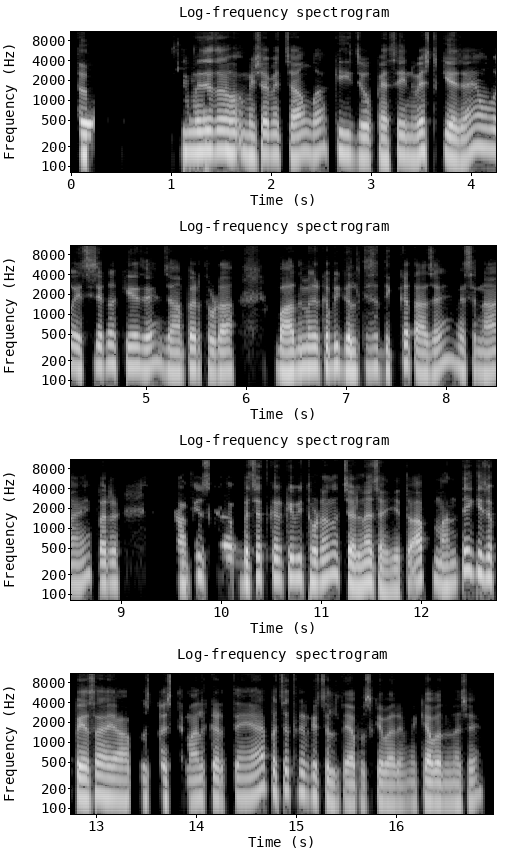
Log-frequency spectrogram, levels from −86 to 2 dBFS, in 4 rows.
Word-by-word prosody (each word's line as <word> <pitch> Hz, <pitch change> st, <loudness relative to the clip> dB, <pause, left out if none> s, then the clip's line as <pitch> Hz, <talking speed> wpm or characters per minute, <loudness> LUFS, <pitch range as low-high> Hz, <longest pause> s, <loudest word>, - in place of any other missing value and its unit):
तो, 445 Hz, -, +9 dB, 1.0 s
मुझे 170 Hz, +1 st, +6 dB
तो 175 Hz, -1 st, +5 dB
हमेशा 150 Hz, 0 st, +1 dB
मैं 155 Hz, 0 st, -1 dB
चाहूँगा 155 Hz, +4 st, 0 dB
कि 160 Hz, -2 st, +1 dB
जो 140 Hz, -1 st, +3 dB
पैसे 135 Hz, +2 st, 0 dB
इन्वेस्ट 145 Hz, +3 st, +1 dB
किए 140 Hz, -4 st, +4 dB
जाए 135 Hz, +9 st, 0 dB
वो 185 Hz, -3 st, 0 dB
ऐसी 155 Hz, +2 st, -1 dB
जगह 170 Hz, +2 st, 0 dB
किया 165 Hz, 0 st, 0 dB
जाए 155 Hz, 0 st, +2 dB
जहाँ 135 Hz, -3 st, -1 dB
पर 150 Hz, -2 st, +3 dB
थोड़ा 135 Hz, 0 st, +1 dB, 0.4 s
बाद 135 Hz, 0 st, +4 dB
में 155 Hz, -, +2 dB
अगर 155 Hz, 0 st, +3 dB
कभी 165 Hz, +1 st, 0 dB
गलती 150 Hz, 0 st, +2 dB
से 155 Hz, -, -3 dB
दिक्कत 150 Hz, +3 st, -2 dB
आ 135 Hz, -, +3 dB
जाए 140 Hz, +8 st, -2 dB
वैसे 145 Hz, 0 st, -4 dB
ना 135 Hz, 0 st, -1 dB
आए 150 Hz, +6 st, -3 dB
पर 150 Hz, 0 st, +1 dB, 0.6 s
काफ़ी 155 Hz, +5 st, -2 dB
उसका 180 Hz, +2 st, -2 dB, 0.2 s
बचत 180 Hz, +5 st, -1 dB
करके 175 Hz, 0 st, +2 dB
भी 180 Hz, -, +1 dB
थोड़ा 160 Hz, +2 st, +3 dB
ना 200 Hz, +2 st, -1 dB
चलना 140 Hz, +4 st, +4 dB
चाहिए। 120 Hz, -4 st, -1 dB
तो -, -, -4 dB
आप 165 Hz, +2 st, +2 dB, 0.2 s
मानते 145 Hz, +11 st, -1 dB
हैं 230 Hz, -1 st, +2 dB
कि 205 Hz, -, +3 dB
जो 185 Hz, -, +3 dB
पैसा 145 Hz, +1 st, +5 dB
है 145 Hz, -, +3 dB
आप 135 Hz, -2 st, -1 dB
उसका 140 Hz, +1 st, -5 dB
इस्तेमाल 135 Hz, 0 st, -5 dB
करते 145 Hz, 0 st, -2 dB
हैं 145 Hz, 0 st, -3 dB
या 190 Hz, +6 st, 0 dB
बचत 180 Hz, +2 st, -2 dB
करके 165 Hz, -4 st, -2 dB
चलते 125 Hz, -5 st, -4 dB
हैं 120 Hz, -, +2 dB
आप 115 Hz, -, -6 dB
उसके 115 Hz, +2 st, -4 dB
बारे 115 Hz, 0 st, -1 dB
में 120 Hz, +1 st, -10 dB
क्या 130 Hz, -2 st, +4 dB
बदलना 120 Hz, -1 st, -1 dB
चाहे? 130 Hz, +6 st, -6 dB
150 Hz, 235 wpm, -20 LUFS, 135-165 Hz, 1.0 s, तो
